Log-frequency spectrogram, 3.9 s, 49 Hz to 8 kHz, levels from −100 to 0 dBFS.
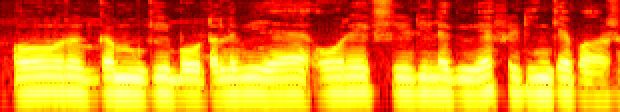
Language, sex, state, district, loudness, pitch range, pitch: Hindi, male, Uttar Pradesh, Saharanpur, -15 LUFS, 115-120 Hz, 120 Hz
